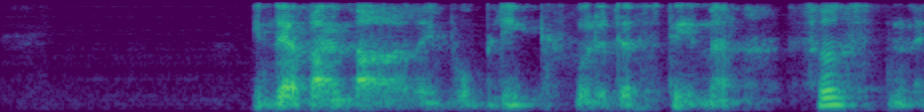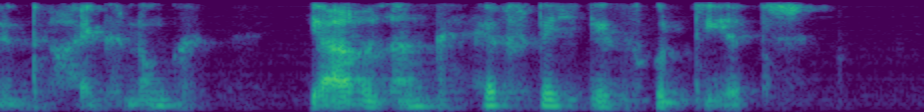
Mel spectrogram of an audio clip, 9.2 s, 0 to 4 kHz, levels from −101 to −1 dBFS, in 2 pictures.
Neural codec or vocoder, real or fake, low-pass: vocoder, 22.05 kHz, 80 mel bands, HiFi-GAN; fake; 3.6 kHz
